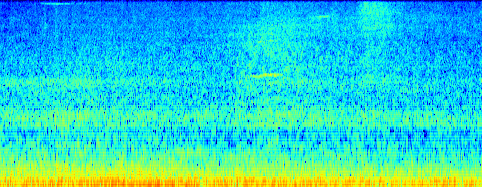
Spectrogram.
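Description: Busy street traffic: vehicle engines running with a steady low rumble, heaviest in the first two seconds, as a bus passes close by.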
